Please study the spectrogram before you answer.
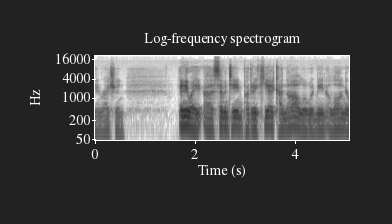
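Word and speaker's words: реки: So let's look at reka, right, two-syllable feminine. In the plural, the stress jumps back. We get reki, and we keep that stress throughout the plural.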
